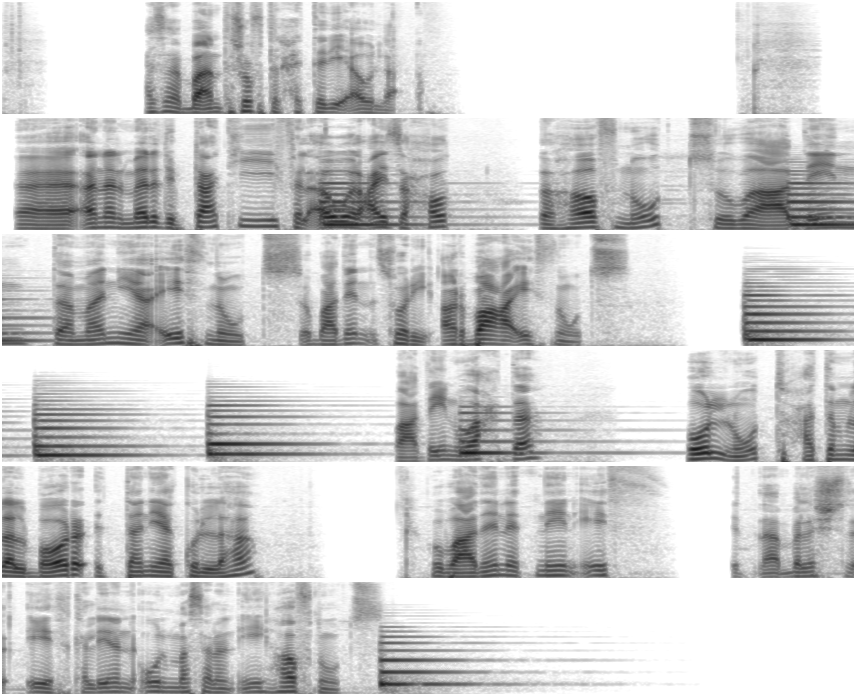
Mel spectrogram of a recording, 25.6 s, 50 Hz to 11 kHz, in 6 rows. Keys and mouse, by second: 2.0 Delete, 5.7 click, 6.5-7.3 drag, 8.1 click, 9.0-10.3 drag, 12.1 click, 12.8 click, 13.7 click, 15.0 click, 16.2 click, 23.1 click, 24.2-25.5 drag.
